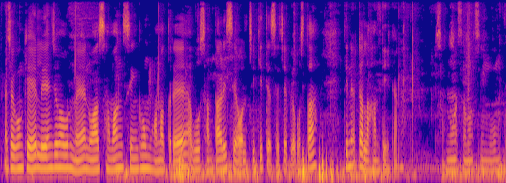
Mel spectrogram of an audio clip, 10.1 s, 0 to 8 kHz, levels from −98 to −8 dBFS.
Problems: background sounds at intervals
